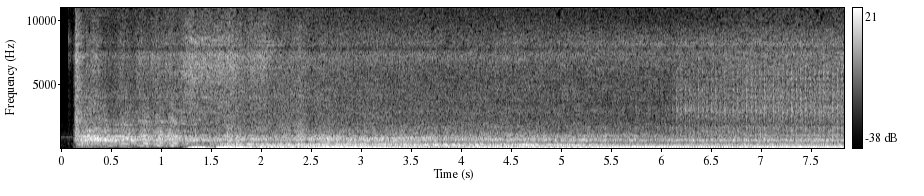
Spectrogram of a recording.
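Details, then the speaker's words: 1995 BMW E38 740i M60B40 V8, first start after replacing the timing chain tensioner without priming it with oil: loud clattery idle with busy metallic chatter as the unprimed tensioner fills with oil; it then settled and ran smoothly. "starting that for the first time didn't prime it with oil so I expect it to be pretty loud at the beginning hopefully the engine doesn't turn into pieces"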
